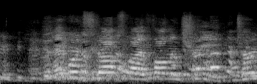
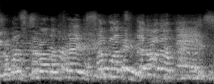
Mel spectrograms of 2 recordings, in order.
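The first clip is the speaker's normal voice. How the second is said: mock excited shout; 7 semitones higher, 4 dB louder than usual. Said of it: "Does someone wanna grab some water?".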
